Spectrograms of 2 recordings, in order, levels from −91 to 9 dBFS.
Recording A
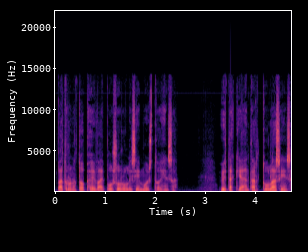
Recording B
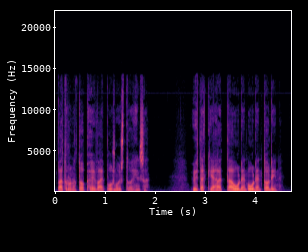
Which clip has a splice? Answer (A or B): B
